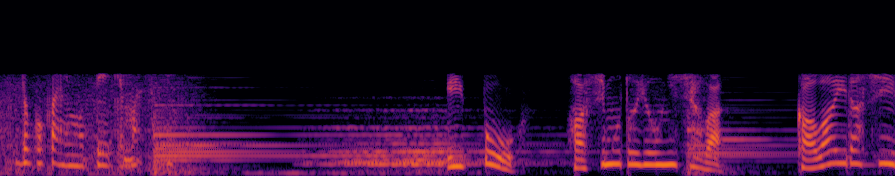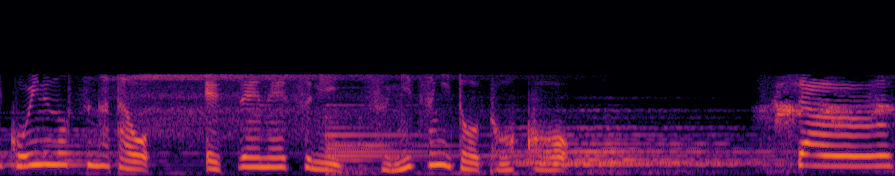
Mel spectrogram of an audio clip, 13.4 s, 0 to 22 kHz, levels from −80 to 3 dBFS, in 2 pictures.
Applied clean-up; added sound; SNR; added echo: none; none; none; none.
